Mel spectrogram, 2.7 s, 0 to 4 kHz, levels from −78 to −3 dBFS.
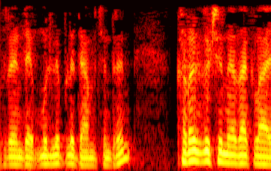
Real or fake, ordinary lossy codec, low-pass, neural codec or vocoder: real; MP3, 24 kbps; 3.6 kHz; none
